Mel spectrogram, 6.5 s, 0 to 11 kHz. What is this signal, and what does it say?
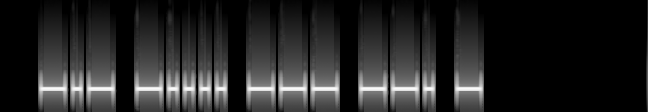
Morse code, heard as a keyed tone, about 15 wpm, 700 Hz. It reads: K6OGT
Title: USA Call Signs - 5 Characters - Repeated 3x - 15wpm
